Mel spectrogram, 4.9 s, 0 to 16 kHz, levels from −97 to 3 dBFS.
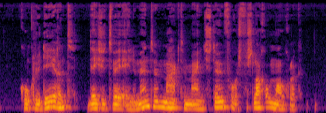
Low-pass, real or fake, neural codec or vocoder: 14.4 kHz; fake; vocoder, 44.1 kHz, 128 mel bands every 512 samples, BigVGAN v2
